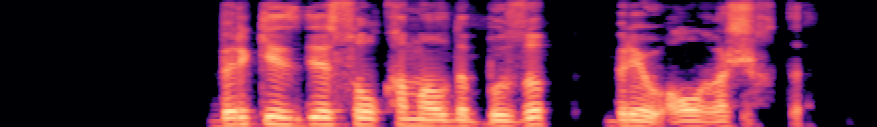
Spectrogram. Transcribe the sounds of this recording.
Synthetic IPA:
bɪɾkʲʰe̞zd̪e̞so̞lˠqʰɑmɑlˠd̪əbʊzəp̚ | bɪɾewʔɑ̰lˠʁɑʃə̥qt̪ə

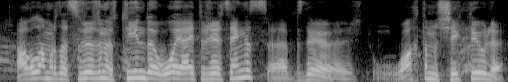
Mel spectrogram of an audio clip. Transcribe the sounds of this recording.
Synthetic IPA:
ɑʁʊlˠɑməɾzɑsɪzwɵzɪŋɪzt̪ʰʏjɪnd̪ɪwo̞jɑjt̪əpʒe̞ɾse̞ŋɪzəbɪzd̪e̞ | wɑqə̥t̪əməzʃe̞k̚t̪e̞wlɪ̰

